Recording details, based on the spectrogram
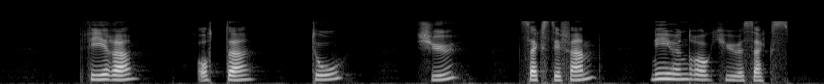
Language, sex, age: Norwegian, female, 38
